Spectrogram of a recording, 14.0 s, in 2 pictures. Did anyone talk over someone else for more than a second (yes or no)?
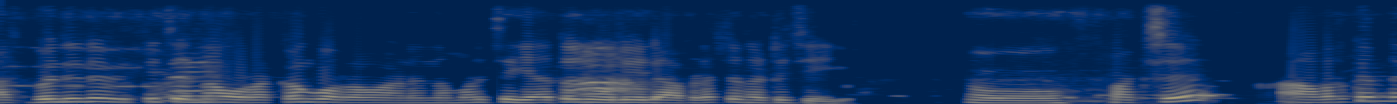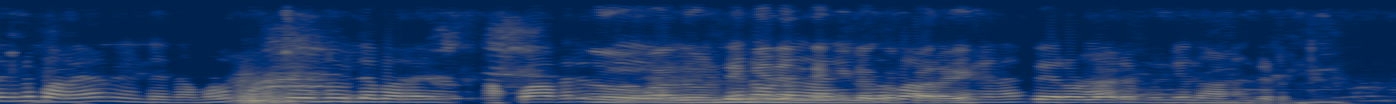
yes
